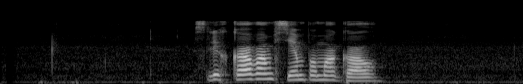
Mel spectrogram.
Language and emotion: Russian, neutral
